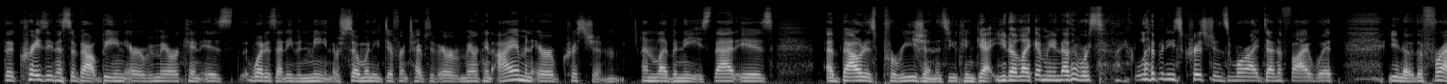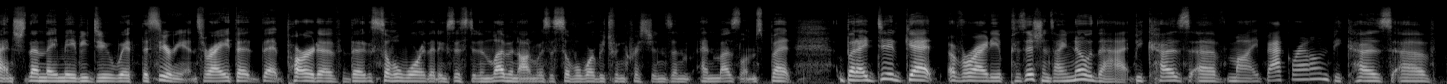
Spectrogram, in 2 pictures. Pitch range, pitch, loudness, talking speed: 150-180 Hz, 160 Hz, -25 LUFS, 205 wpm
